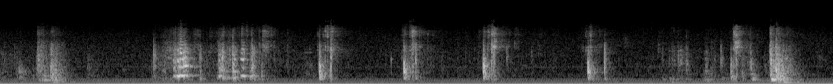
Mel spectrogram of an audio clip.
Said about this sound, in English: Oh, say, you want me to close the door into the back?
